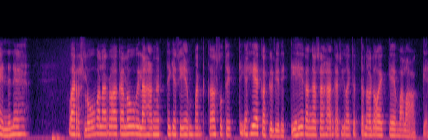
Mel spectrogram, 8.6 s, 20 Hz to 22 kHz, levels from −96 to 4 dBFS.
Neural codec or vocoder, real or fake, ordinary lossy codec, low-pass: none; real; none; 7.2 kHz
